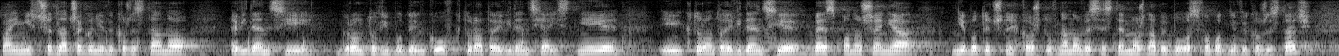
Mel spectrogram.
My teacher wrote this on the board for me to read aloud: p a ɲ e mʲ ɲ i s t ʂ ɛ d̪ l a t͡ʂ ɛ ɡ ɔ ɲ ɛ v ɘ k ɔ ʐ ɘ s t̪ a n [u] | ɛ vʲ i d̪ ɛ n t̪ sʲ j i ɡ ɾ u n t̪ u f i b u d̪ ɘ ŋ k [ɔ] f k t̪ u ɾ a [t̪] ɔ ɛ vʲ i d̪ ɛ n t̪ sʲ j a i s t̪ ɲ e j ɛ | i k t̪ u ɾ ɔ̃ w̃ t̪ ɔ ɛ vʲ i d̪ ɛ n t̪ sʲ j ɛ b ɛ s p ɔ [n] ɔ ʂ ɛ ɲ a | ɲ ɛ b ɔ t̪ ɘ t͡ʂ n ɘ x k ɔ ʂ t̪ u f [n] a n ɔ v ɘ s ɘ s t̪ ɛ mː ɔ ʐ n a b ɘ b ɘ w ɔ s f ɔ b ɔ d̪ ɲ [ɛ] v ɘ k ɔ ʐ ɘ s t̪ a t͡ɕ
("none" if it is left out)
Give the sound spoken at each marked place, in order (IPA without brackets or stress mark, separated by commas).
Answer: ɔ, u, t̪, n, n, ɛ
